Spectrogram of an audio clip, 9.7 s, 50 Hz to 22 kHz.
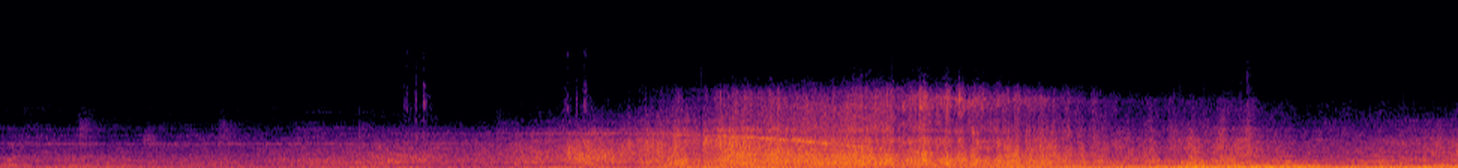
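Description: Aerobatic airshow plane at EAA AirVenture Oshkosh 2025 passing with smoke on, a loud propeller engine drone that builds as it sweeps closer overhead, with a commentator talking over it.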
